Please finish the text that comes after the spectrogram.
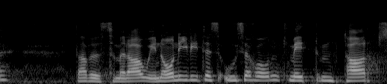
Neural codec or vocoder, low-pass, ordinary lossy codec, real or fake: codec, 16 kHz, 2 kbps, X-Codec, HuBERT features, trained on LibriSpeech; 7.2 kHz; none; fake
